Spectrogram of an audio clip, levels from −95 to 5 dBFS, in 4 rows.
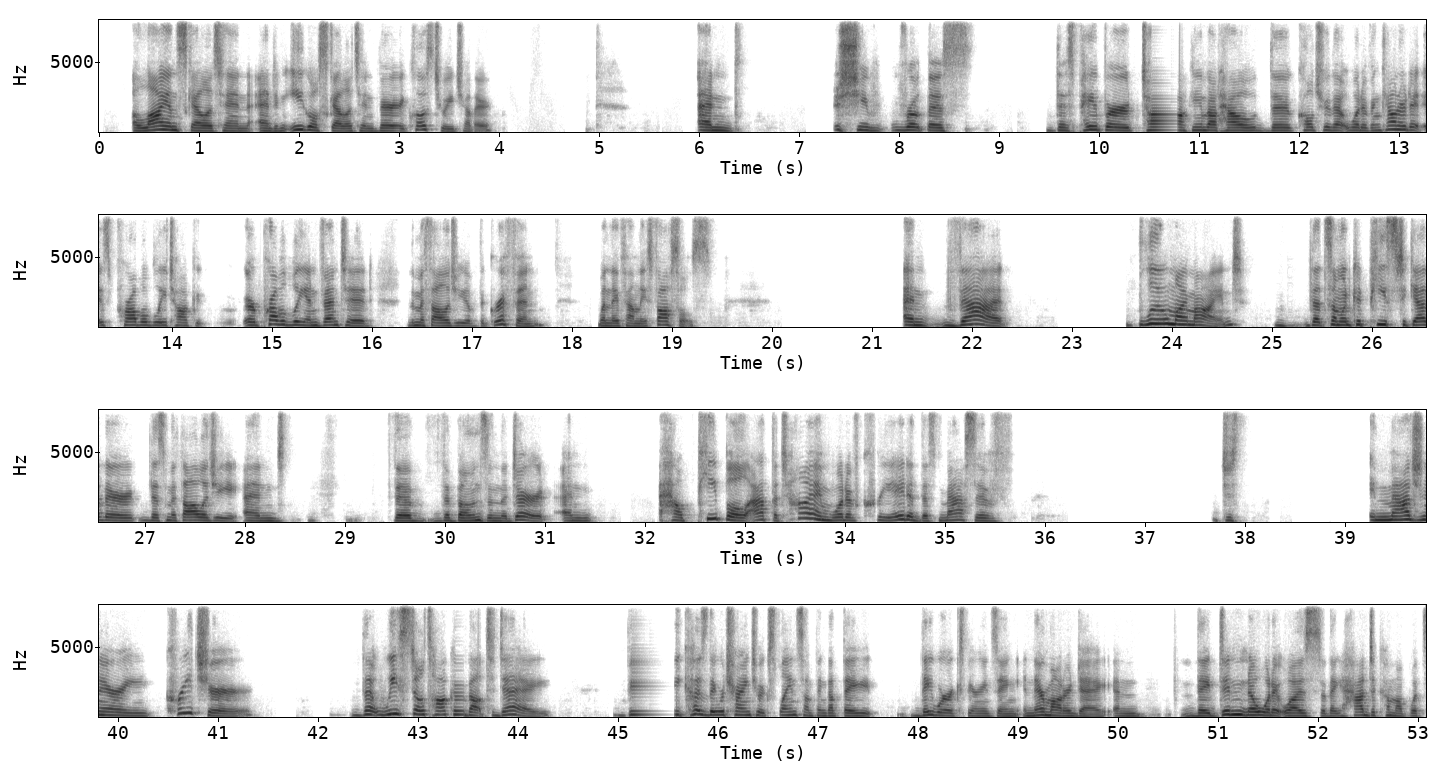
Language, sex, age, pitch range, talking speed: English, female, 20-39, 180-235 Hz, 130 wpm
